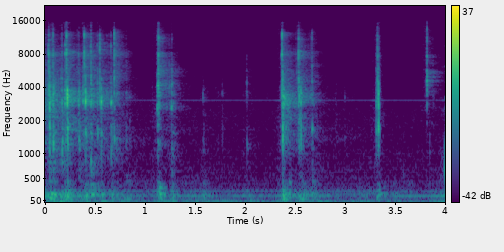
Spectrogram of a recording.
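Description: Typing on a computer keyboard: a quick run of keystrokes at first, then short bursts of keys with pauses between.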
